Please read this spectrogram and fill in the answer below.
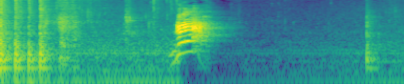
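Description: A woman's exasperated wordless vocal noises with a few light knocks as her fist presses into a wet, paint-covered fabric bib on a plastic sheet. A loud rising squeal about two seconds in is the loudest sound, followed by a sudden drop to near silence and a single click.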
